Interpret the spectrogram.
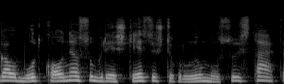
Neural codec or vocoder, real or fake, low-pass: codec, 24 kHz, 0.9 kbps, WavTokenizer, medium speech release version 2; fake; 9.9 kHz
